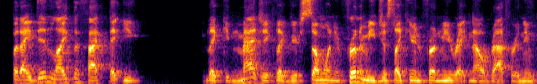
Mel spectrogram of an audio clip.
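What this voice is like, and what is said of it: French Canadian accent. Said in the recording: “as most people can hear right now, I have a French accent, I'm a Francophone”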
